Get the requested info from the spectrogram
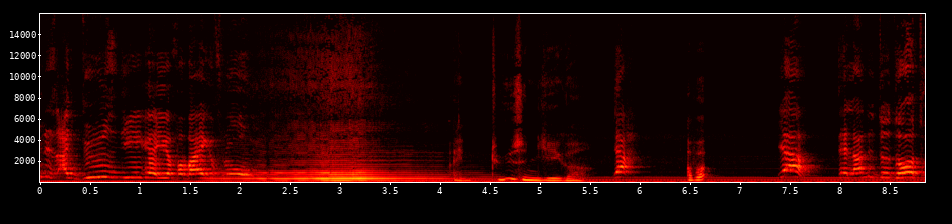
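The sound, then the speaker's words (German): A fly buzzes past, its drone swelling loud around the middle before fading away, followed by a few short vocal sounds over a steady low hum. “Papa, das war kein Düsenjäger. Das war eine Fliege.”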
